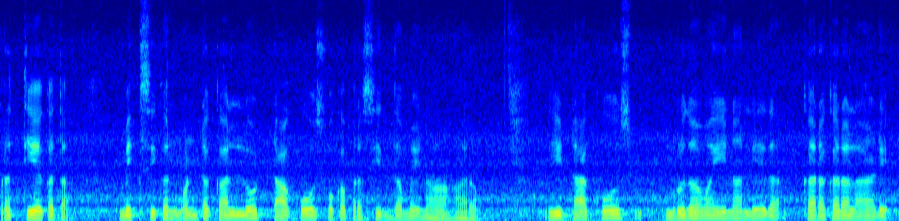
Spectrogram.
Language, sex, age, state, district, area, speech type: Telugu, male, 18-30, Andhra Pradesh, Krishna, urban, spontaneous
